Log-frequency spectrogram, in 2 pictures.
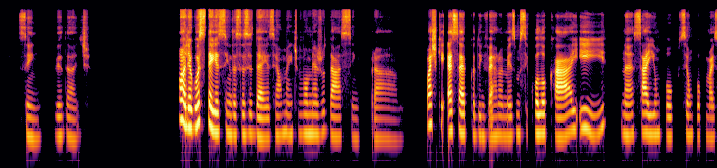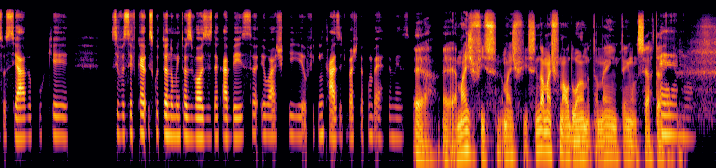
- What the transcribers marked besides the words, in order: unintelligible speech
- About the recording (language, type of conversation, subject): Portuguese, advice, Como posso equilibrar o descanso e a vida social nos fins de semana?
